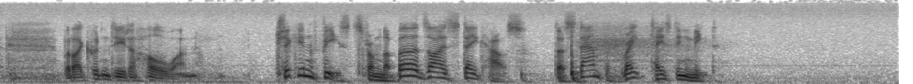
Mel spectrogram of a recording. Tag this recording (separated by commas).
Speech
